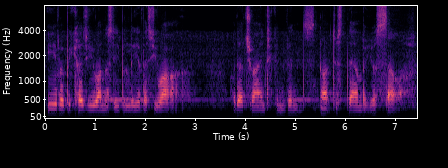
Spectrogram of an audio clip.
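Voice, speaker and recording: A man playing a bitter, betrayed man leaving a cold, accusing message in an audio drama, in a hushed, deliberate, taunting manner. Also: mid-range voice, level tone, gravelly, slight background noise, poor audio. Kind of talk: dramatic audio story monologue.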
